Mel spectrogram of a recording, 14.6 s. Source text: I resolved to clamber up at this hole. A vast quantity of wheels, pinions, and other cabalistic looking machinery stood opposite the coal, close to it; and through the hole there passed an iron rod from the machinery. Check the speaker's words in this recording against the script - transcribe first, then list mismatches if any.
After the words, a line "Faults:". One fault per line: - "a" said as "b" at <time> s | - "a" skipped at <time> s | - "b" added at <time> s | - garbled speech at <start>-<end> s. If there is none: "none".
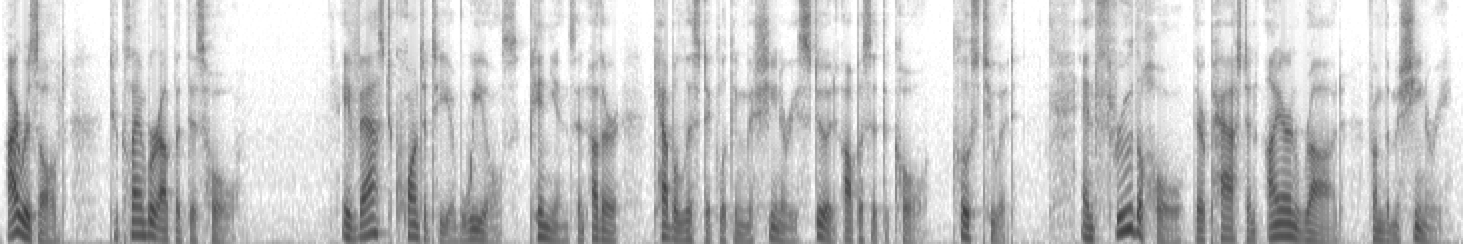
I resolved to clamber up at this hole. A vast quantity of wheels, pinions, and other cabalistic looking machinery stood opposite the coal, close to it; and through the hole there passed an iron rod from the machinery.
Faults:
none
